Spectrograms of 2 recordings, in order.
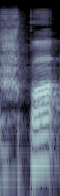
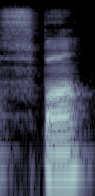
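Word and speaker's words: Spa: водні процедури або Спа Спа не шпа а Спа повага еспект ресторан дастога слово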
